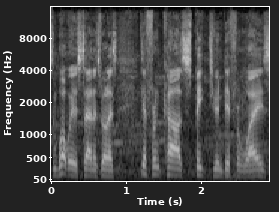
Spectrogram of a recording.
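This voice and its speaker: Over noticeable background noise, a man talks very fast at a fairly high pitch with fairly even intonation. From England. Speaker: motorsport event presenter. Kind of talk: live broadcast interview.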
